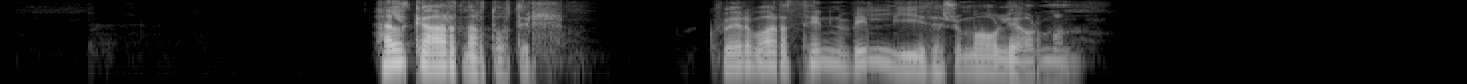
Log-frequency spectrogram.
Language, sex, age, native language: Icelandic, male, 40-49, Icelandic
